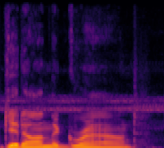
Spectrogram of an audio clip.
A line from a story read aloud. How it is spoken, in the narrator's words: the officer calmly said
